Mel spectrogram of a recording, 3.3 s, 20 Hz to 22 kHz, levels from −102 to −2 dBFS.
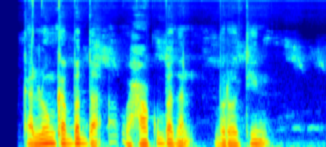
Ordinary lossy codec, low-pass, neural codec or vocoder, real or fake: none; none; none; real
